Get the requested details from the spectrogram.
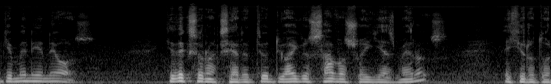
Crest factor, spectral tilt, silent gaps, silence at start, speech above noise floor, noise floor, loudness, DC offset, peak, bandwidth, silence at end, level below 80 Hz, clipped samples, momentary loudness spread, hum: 18 dB; -6 dB/octave; none; 0 s; 23 dB; -51 dBFS; -28 LUFS; under 0.1%; -10 dBFS; 18 kHz; 0 s; -56 dBFS; under 0.1%; 16 LU; none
